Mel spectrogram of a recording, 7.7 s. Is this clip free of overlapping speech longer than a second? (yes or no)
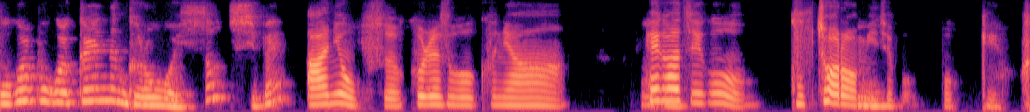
yes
